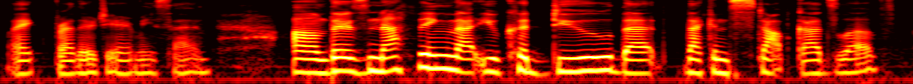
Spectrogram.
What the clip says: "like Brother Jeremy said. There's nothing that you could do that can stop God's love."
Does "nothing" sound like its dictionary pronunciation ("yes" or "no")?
yes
